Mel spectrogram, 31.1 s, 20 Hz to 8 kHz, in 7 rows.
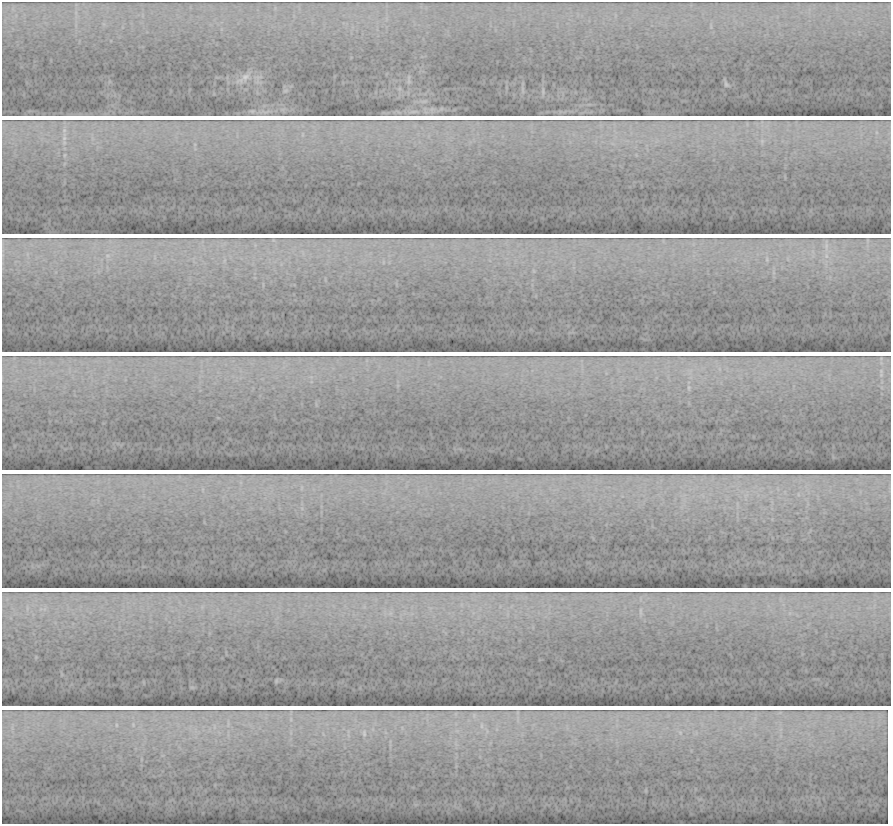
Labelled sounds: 1.1	1.4	humpback whale, 0.88 to 1.3 kHz

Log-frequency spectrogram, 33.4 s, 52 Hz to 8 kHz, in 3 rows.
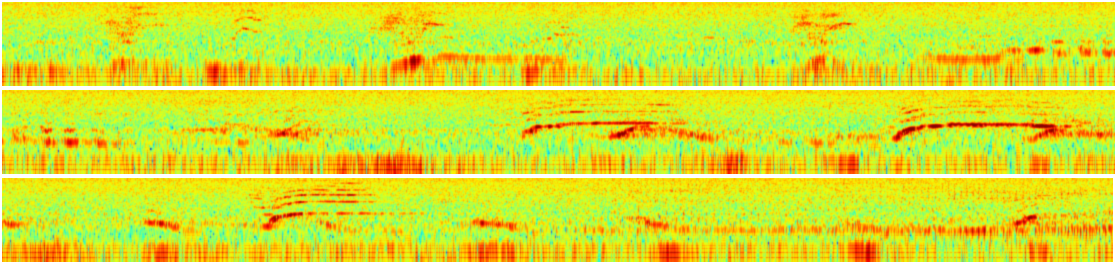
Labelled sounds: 1.3	1.6	humpback whale, 3.7 to 5.9 kHz
2.3	2.6	humpback whale, 1.2 to 1.7 kHz
4.2	4.5	humpback whale, 1.9 to 2.2 kHz
5.5	5.8	humpback whale, 1.0 to 1.2 kHz
8.2	8.6	humpback whale, 1.4 to 2.2 kHz
13.3	14.3	humpback whale, 0.80 to 1.3 kHz
16.0	17.9	humpback whale, 0.80 to 4.4 kHz
20.1	21.8	humpback whale, 0.80 to 3.2 kHz
24.8	25.9	humpback whale, 0.80 to 7.7 kHz

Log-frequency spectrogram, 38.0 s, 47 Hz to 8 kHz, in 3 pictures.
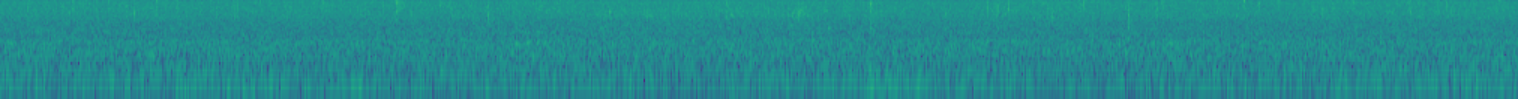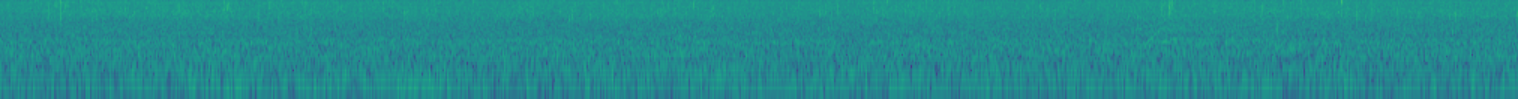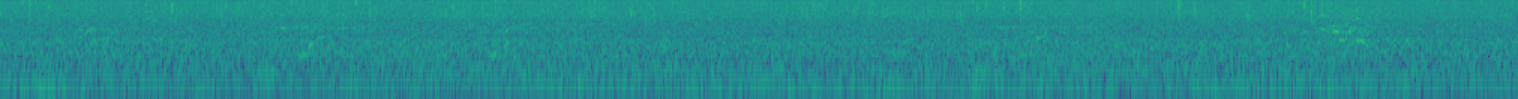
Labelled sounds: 27.6	27.9	killer whale, offshore, 1.8 to 2.0 kHz
33.6	33.8	killer whale, offshore, 1.8 to 2.0 kHz

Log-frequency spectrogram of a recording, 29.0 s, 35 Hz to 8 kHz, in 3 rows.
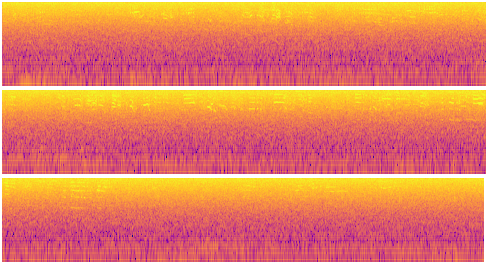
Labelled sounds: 8.4	8.7	Pacific white-sided dolphin, 4.8 to 5.1 kHz
11.8	12.1	Pacific white-sided dolphin, 2.8 to 3.5 kHz
13.3	13.6	Pacific white-sided dolphin, 3.3 to 5.9 kHz
15.1	15.4	Pacific white-sided dolphin, 3.4 to 3.6 kHz
18.9	19.2	Pacific white-sided dolphin, 1.1 to 1.2 kHz
20.7	21.1	Pacific white-sided dolphin, 1.0 to 6.0 kHz
26.0	26.3	Pacific white-sided dolphin, 3.3 to 3.5 kHz

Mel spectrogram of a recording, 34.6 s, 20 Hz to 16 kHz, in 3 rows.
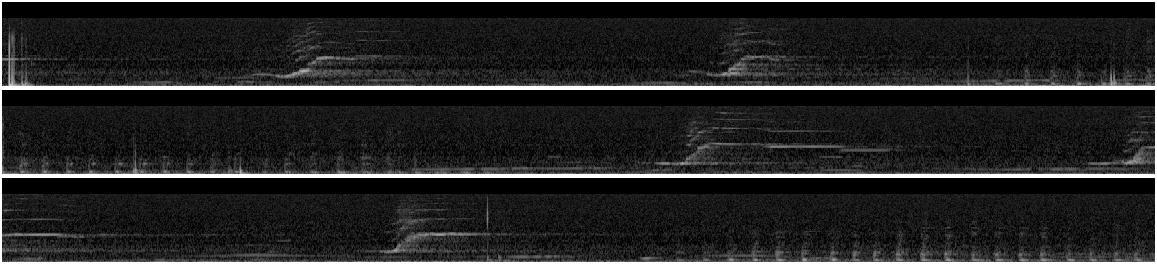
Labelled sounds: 3.0	3.8	humpback whale, 0.90 to 4.3 kHz
7.2	7.9	humpback whale, 1.1 to 2.8 kHz
18.4	20.5	humpback whale, 0.80 to 7.2 kHz
22.8	23.9	humpback whale, 0.80 to 7.5 kHz
27.0	27.9	humpback whale, 0.80 to 4.0 kHz

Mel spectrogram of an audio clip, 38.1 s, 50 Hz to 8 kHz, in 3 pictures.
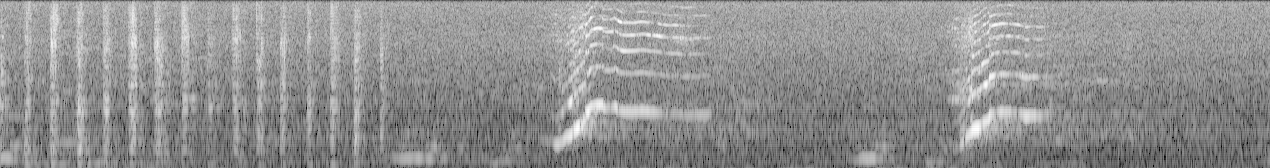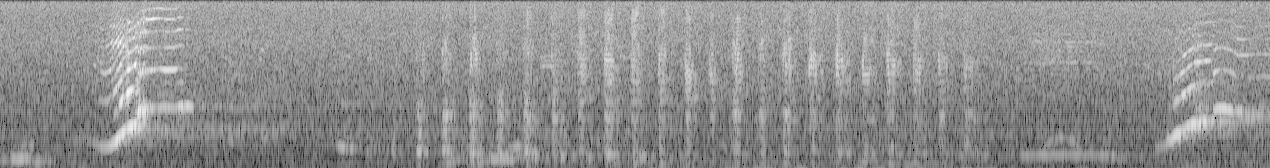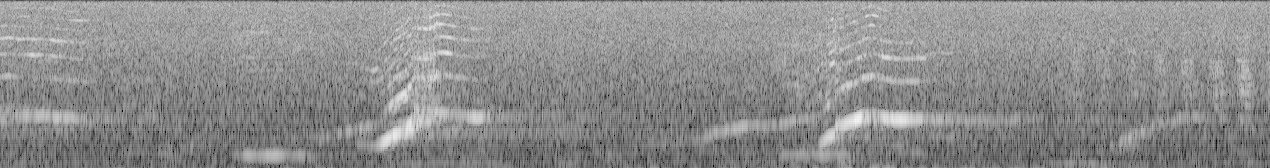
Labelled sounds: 5.5	7.1	humpback whale, 0.80 to 7.1 kHz
9.5	11.2	humpback whale, 0.80 to 7.3 kHz
13.7	14.7	humpback whale, 0.80 to 8.0 kHz
24.4	26.4	humpback whale, 0.80 to 4.1 kHz
27.8	30.3	humpback whale, 0.80 to 6.4 kHz
32.7	35.0	humpback whale, 0.80 to 3.9 kHz
37.0	37.4	humpback whale, 0.80 to 1.0 kHz

